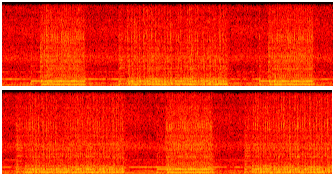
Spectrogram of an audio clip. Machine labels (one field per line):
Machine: slide rail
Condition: abnormal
